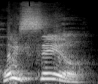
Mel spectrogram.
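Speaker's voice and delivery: shouted command. Acted. Captain to his crew at sea, shouting. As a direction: sing out the order to the crew.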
